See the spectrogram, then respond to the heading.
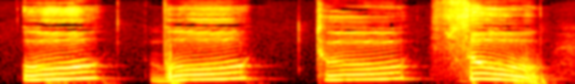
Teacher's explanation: Le W prolonge la damma. Elle le prolonge en deux temps, pas plus hein. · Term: voyelle longue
